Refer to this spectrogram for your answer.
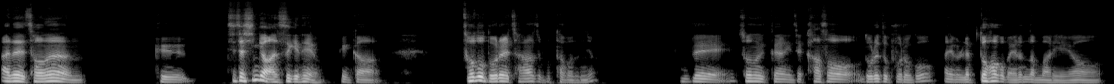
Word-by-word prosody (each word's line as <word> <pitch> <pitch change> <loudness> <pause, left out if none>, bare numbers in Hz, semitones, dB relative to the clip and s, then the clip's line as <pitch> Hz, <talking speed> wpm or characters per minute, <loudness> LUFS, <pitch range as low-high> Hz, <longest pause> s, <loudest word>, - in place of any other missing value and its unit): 아 150 -4 +3
근데 150 -3 +8
저는 135 -8 +4 0.7
그 115 -3 -4 0.4
진짜 160 +3 +4
신경 200 +4 +7
안 115 - +5
쓰긴 130 +1 0
해요. 110 -8 -2
그니까 105 -4 -6 0.8
저도 170 +3 +6
노래를 140 -1 +4
잘하지 135 0 -5
못하거든요. 100 -4 -11 0.8
근데 130 -1 -3
저는 145 -3 -1
그니까 125 -2 -4
이제 105 - -10
가서 125 -3 -4
노래도 130 +1 -1
부르고 135 - -8
아니면 115 -6 -6
랩도 155 - +3
하고 155 -3 +3
막 110 - -6
이런단 115 0 -5
말이에요, 95 0 -7
130 Hz, 340 characters per minute, -23 LUFS, 110-145 Hz, 0.8 s, 근데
